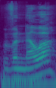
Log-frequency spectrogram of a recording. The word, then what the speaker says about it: vanilla: Yeah, I say vanilla, like it's an E instead of an I. I know. That's just how I pronounce it. Vanilla. Vanilla. Like Nelly.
